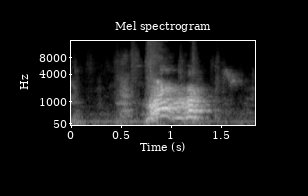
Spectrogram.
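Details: Standard Poodles wrestling in play with their toys: one loud, rough growling bark lasting about half a second, preceded by softer huffing.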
